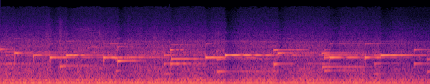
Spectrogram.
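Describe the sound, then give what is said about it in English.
A Mr. Softy ice cream truck's jingle spills onto a New York City street in summer, a tinkling, looping melody of bright chime-like notes repeating over a constant low rumble. “New York City Mayor Mike Bloomberg had proposed banning that theme from city streets, where it spills forth all summer long from Mr. Softy ice cream trucks”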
